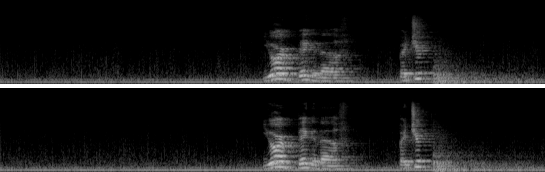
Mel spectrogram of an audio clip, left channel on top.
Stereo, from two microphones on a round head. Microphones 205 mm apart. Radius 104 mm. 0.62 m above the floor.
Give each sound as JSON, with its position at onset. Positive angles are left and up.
{"t": 2.6, "sound": "a woman speaking", "side_deg": -40, "distance_m": 1.1}
{"t": 4.3, "sound": "an explosion", "side_deg": -75, "distance_m": 1.3}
